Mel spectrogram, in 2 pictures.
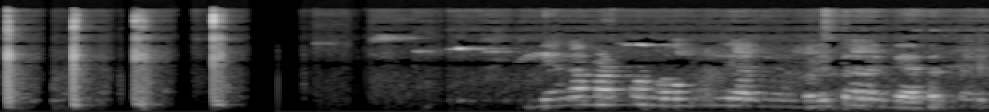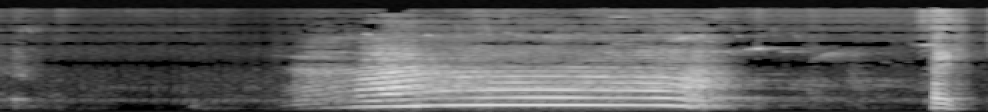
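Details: Hallikar stud bull with two teeth, kept by a farmer at Thattikere, lets out a sustained deep moo lasting about two seconds after a stretch of quieter grunting sounds and sharp clicks.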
